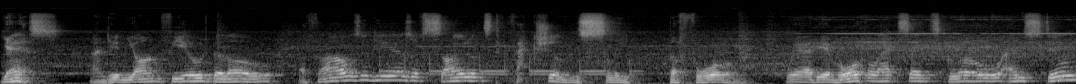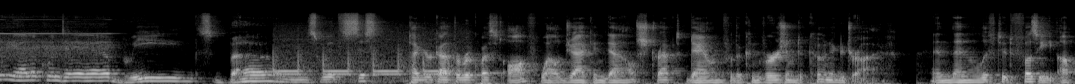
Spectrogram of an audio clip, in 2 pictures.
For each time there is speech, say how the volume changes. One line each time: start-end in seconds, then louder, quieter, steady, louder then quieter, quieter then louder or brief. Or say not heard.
0.0-21.4 steady.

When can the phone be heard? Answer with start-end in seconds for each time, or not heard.
3.8-6.2, 13.4-15.5.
